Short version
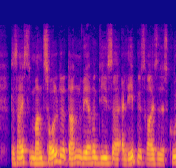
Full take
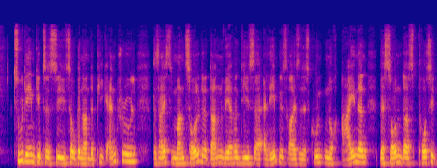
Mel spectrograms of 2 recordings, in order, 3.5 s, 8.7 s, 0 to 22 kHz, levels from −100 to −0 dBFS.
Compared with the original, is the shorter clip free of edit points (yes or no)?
yes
